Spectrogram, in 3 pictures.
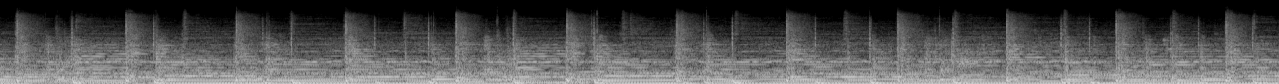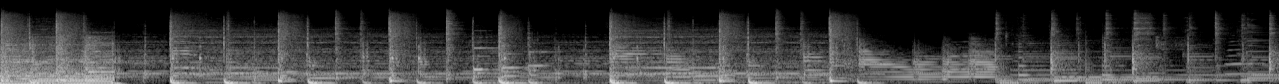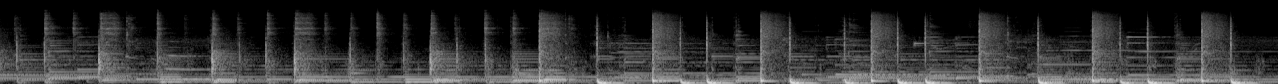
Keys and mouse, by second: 0.0 ctrl+z, 0.4 s, 1.1 s, 2.0 Tab, 2.2 Tab, 2.6 ctrl+r, 4.4 ctrl+r, 5.9 shift+r, 6.3 shift+r, 6.8 click, 7.1 shift+click, 7.4 shift+r, 7.8 alt+Tab, 8.1 s, 9.6-10.8 shift+drag, 10.8 x, 11.7 shift+click, 12.1 s, 14.2 ctrl+z, 14.6 ctrl+z, 15.8 ctrl+middle click, 16.2 w, 16.7 shift+click, 17.5 ctrl+z, 18.5 shift+click, 20.7-21.7 shift+drag, 22.3 shift+d, 22.7 g, 23.9 alt+shift+g, 24.2 alt+shift+click, 24.6 click, 24.6 right click, 25.2 click, 26.5-30.1 drag, 30.5 click, 30.5 right click, 32.8 click, 32.8 right click, 34.1 l, 34.7 x, 35.5 click, 36.1 click, 37.7 click, 38.0 Delete.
